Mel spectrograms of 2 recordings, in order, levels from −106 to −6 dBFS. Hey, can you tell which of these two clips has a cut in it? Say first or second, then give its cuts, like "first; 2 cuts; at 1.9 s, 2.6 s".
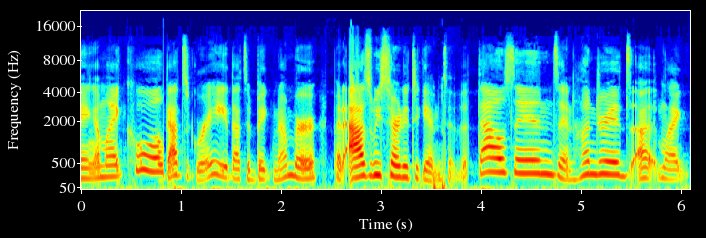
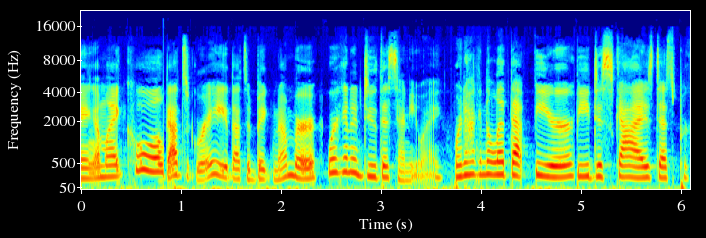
second; 2 cuts; at 2.4 s, 3.7 s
